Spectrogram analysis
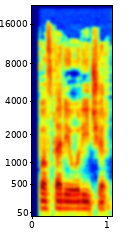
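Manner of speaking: usual speaking voice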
